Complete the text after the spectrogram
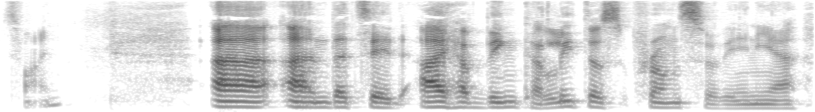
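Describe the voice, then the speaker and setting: A man's voice: mid-range voice, moderate pace. Methodical man teaching to camera. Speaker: music teacher, online video host. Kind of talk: instructional explanation to camera.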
